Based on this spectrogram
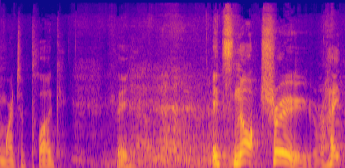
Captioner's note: laughter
